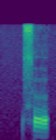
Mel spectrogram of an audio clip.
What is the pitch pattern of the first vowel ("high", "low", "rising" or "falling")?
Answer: low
